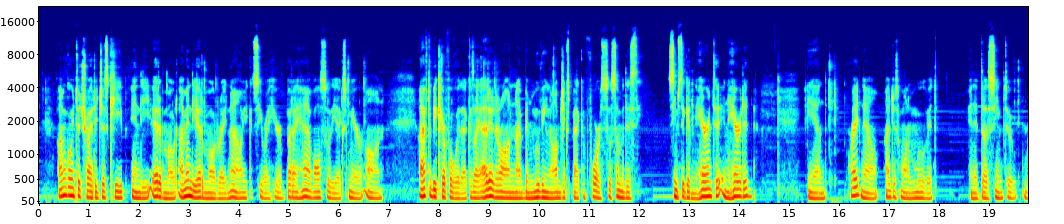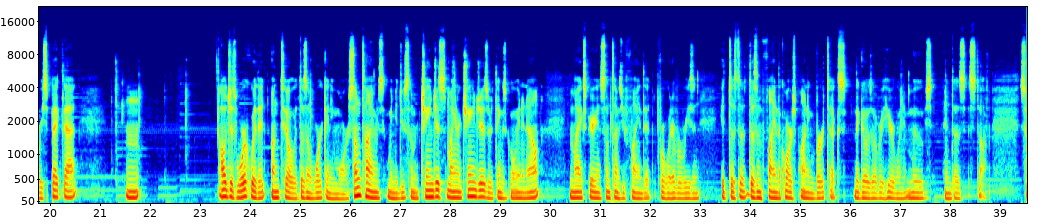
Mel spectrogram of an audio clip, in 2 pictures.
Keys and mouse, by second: 0.2 Escape, 2.9 ctrl+middle click, 3.3 shift+middle click, 5.8 ctrl+middle click, 6.1 shift+middle click, 8.4 ctrl+middle click, 9.0 shift+middle click, 13.2 ctrl+middle click, 15.7 b, 17.4 click, 21.5 ctrl+middle click, 21.8 middle click, 22.4 ctrl+middle click, 25.3 ctrl+middle click, 25.9 middle click, 26.1 ctrl+middle click, 27.7 ctrl+middle click, 28.0 shift+middle click, 28.3 middle click, 30.0 middle click, 31.1 middle click, 31.8 ctrl+middle click, 32.3 middle click, 33.2 middle click, 36.7 ctrl+middle click, 37.0 middle click, 37.6 ctrl+middle click, 37.9 middle click.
